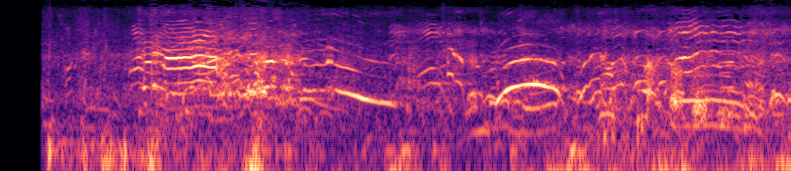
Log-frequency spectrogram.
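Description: Children shout and chatter excitedly, close by.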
